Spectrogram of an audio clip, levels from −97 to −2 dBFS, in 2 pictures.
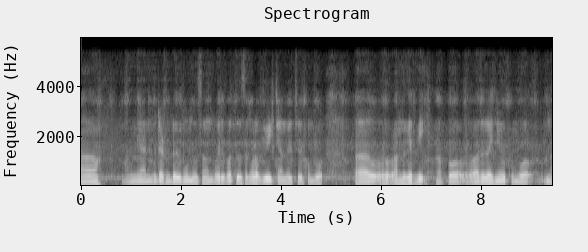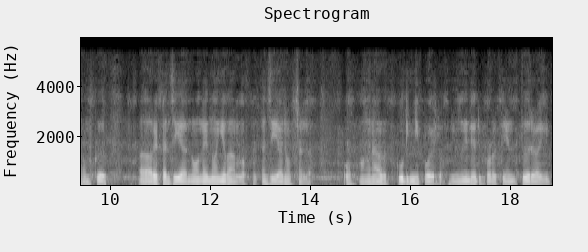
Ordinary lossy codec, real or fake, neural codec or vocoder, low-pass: none; fake; codec, 24 kHz, 1.2 kbps, DualCodec; 5.4 kHz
